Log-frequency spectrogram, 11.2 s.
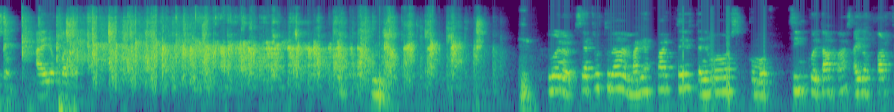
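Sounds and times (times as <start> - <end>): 
speech: 0.5 - 1.2, 4.6 - 5.1, 6.5 - 11.1
audience applause: 0.8 - 6.3.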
